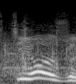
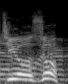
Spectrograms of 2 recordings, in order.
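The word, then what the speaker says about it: Tiozzo: Fabrício Tio Zou, disse o Jimmy Lennon, numa linguagem mais inglesa, numa pronúncia mais inglesa. Fabrício Tio Zou, mais para o lado do francês, ex-campeão mundial que vem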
